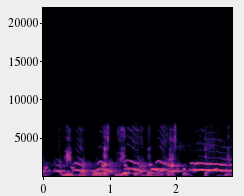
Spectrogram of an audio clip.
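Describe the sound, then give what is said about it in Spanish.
A dog barks in quick, yelping bursts, then drifts into a long, high whimper, with the noise running almost without a break for about three seconds. “¡Puto perro!”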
